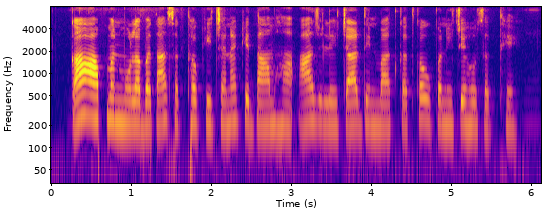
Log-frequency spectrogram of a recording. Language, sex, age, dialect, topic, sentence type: Chhattisgarhi, female, 31-35, Central, agriculture, question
